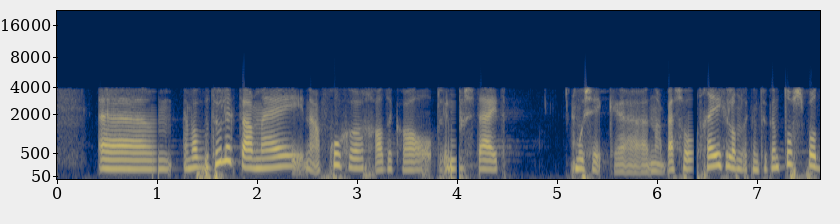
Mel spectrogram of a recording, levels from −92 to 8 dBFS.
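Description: Packet loss with pitch repetition hits at 0.95 to 1.01 s, 3.61 to 4.07 s, and 6.31 to 6.40 s. The receiver bridges each gap by repeating the last pitch period, so the sound briefly holds with a buzzy edge. The middle stretch scatters losses across 460 ms, with the longest run at 80 ms.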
